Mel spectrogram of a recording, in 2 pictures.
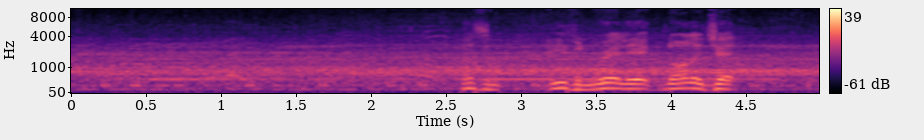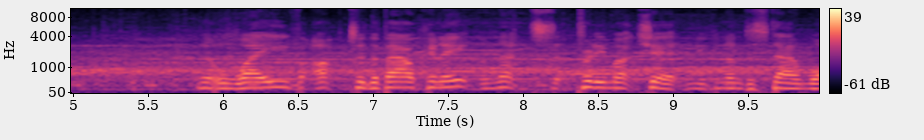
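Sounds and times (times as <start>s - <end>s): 
cricket crowd cheering: 0.0s - 9.9s
speech: 2.6s - 4.6s, 5.8s - 9.9s.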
